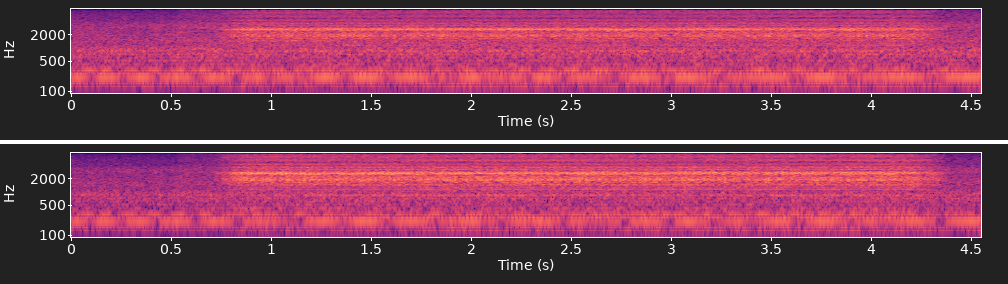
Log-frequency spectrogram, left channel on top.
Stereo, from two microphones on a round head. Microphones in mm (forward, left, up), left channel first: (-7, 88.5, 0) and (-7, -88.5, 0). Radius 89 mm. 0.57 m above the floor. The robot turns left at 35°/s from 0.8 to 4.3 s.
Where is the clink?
No clink in this recording.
